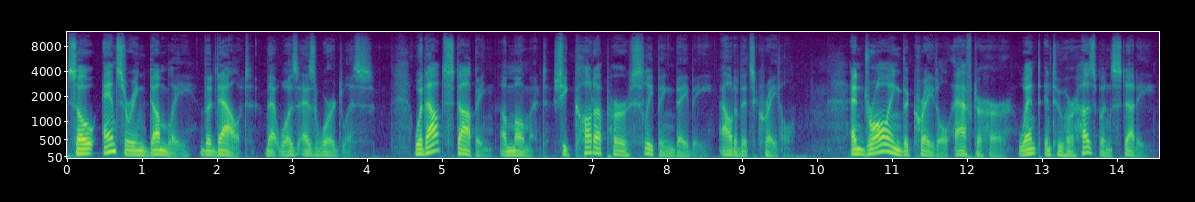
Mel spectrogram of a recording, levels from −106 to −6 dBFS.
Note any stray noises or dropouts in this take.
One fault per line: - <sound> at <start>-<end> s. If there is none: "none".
none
